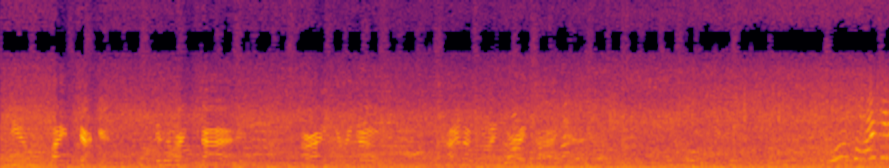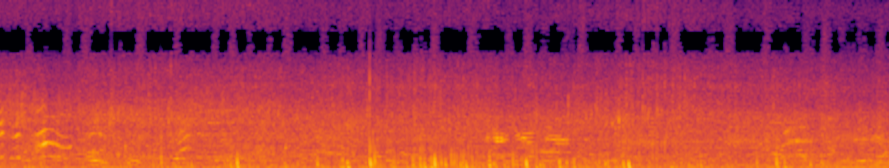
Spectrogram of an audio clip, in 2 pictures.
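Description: Steady rushing and splashing of a water-park river current around floating swimmers, with people's voices and brief high-pitched calls over the water, most of them in the first few seconds and again later on.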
